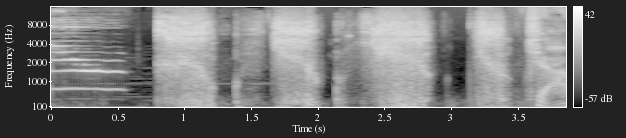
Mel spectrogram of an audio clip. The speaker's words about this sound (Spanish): El gato político. ¡Miau!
